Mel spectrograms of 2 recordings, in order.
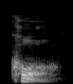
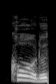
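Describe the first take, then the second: First: The final L is dark and weakly voiced. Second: The final L is clear and fully voiced. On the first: The speaker calls it right. "弱めの音なんですね" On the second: The speaker calls it wrong. "ルっていうふうに言わないで"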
